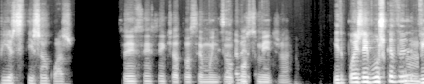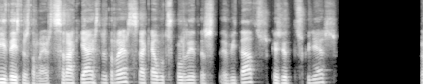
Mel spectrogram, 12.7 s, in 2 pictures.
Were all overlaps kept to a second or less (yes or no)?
yes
